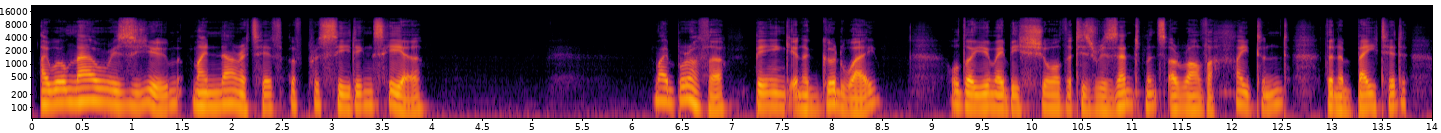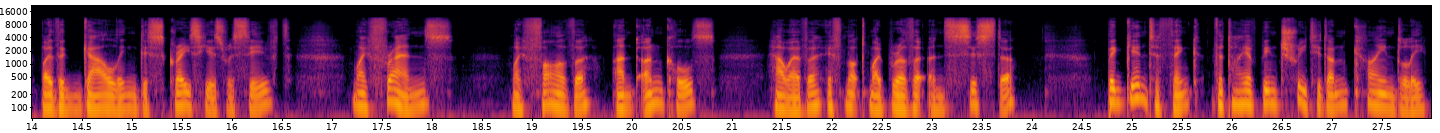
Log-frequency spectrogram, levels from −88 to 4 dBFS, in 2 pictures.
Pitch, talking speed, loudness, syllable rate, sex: 105 Hz, 120 wpm, -21 LUFS, 3.7 syllables/s, male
